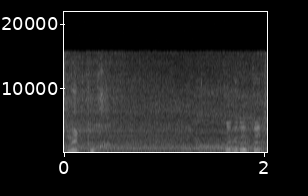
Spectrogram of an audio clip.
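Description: Portable generator running with a steady, even hum, with a brief voice at the start and another voice coming in near the end.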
